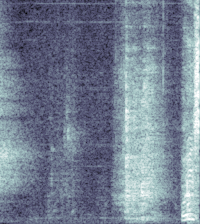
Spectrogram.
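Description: A cello's endpin being drawn out of its socket: one short sliding scrape about a second in, lasting about half a second.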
